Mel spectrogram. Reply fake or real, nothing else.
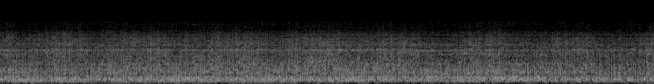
fake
